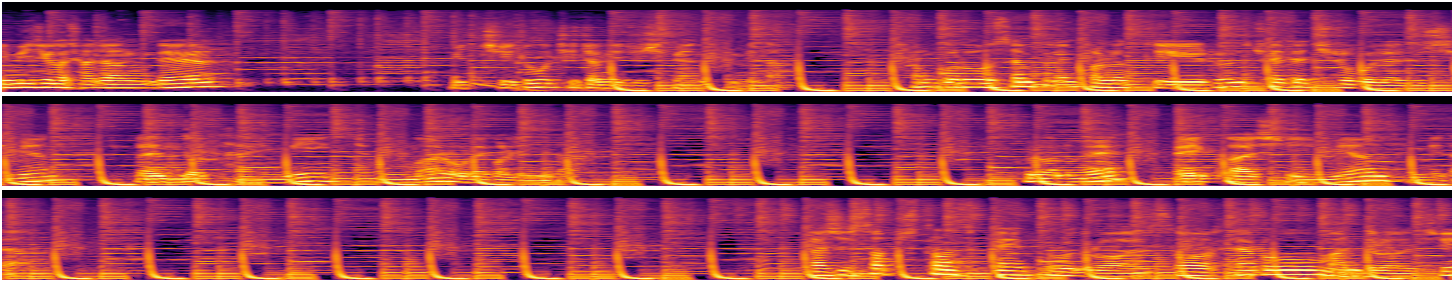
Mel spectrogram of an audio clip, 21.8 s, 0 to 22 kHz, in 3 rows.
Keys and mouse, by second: 0.2 ctrl+click, 1.9 ctrl+click, 5.4 ctrl+k, 6.1 ctrl+click, 11.5 ctrl+click, 13.0 ctrl+click, 20.3 click.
